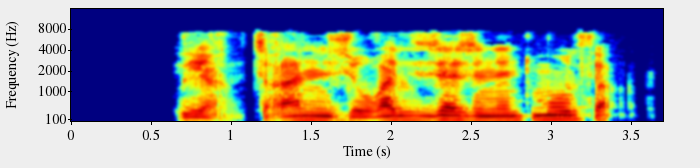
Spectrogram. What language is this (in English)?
Kabyle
